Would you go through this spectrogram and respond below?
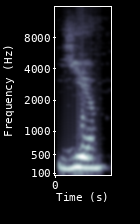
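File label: "е", Russian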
